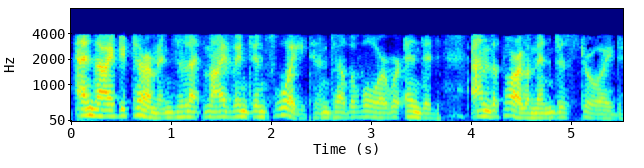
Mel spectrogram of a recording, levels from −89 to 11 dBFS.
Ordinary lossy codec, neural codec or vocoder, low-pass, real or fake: AAC, 16 kbps; codec, 24 kHz, 3 kbps, HILCodec; 7.2 kHz; fake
